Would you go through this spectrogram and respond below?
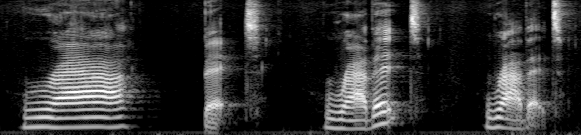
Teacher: To do this, close your lips, open them up, voice box is on, short sound in there, your mouth is slightly open, and you should have the tip of your tongue behind your top front teeth and your lips are relaxed. And then end with the T by touching the tip of the tongue to the back of the top front teeth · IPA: /ræbət/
